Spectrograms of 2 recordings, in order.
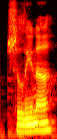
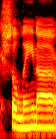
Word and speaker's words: Sheleana: grov podcast we have a returning guest here Shelina welcome thanks for having me you know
